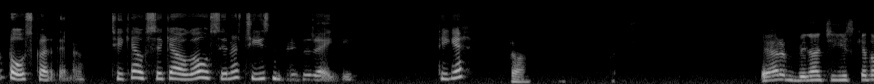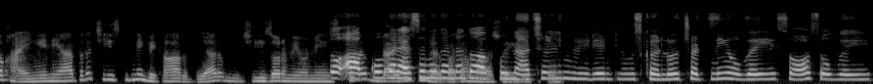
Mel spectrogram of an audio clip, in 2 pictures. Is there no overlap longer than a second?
No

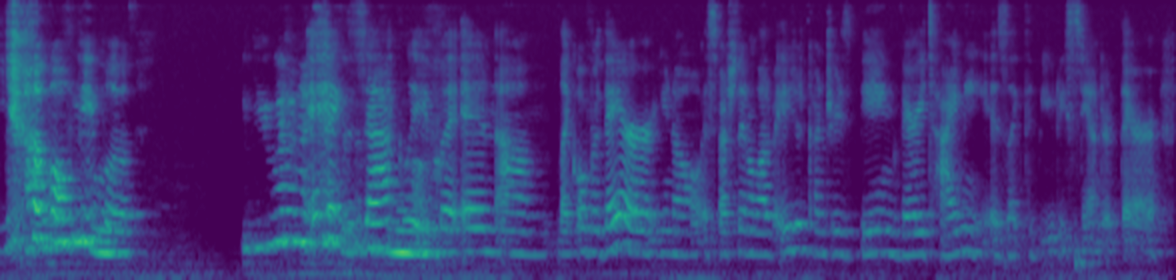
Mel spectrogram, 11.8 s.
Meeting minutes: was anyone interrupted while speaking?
Yes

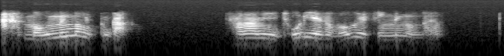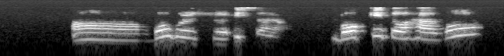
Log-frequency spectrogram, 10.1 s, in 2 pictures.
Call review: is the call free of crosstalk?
Yes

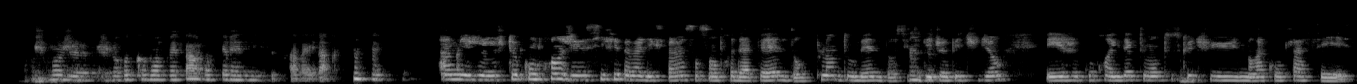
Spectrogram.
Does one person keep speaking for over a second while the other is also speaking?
No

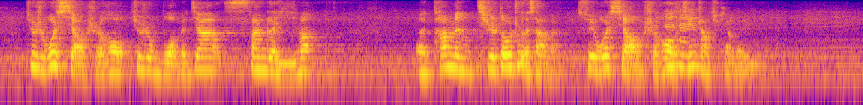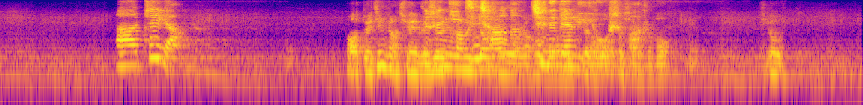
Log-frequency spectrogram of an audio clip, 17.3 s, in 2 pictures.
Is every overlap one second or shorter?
No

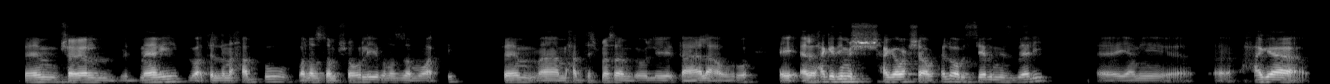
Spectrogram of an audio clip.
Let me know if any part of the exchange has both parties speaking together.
No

